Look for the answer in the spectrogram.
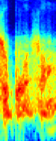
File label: suppressing, combine grunt; Half Life Model Pack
